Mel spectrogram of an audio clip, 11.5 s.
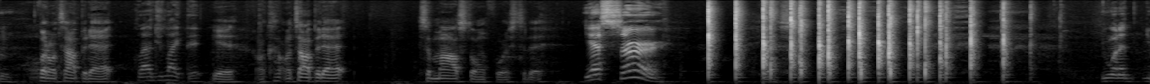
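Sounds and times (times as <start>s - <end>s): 
speech: 0.4s - 3.6s, 4.2s - 6.8s, 11.0s - 11.4s
hand clapping: 7.1s - 10.7s.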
